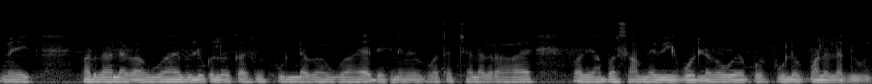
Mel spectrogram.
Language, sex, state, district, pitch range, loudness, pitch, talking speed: Hindi, male, Uttarakhand, Uttarkashi, 105-110 Hz, -30 LUFS, 110 Hz, 270 wpm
